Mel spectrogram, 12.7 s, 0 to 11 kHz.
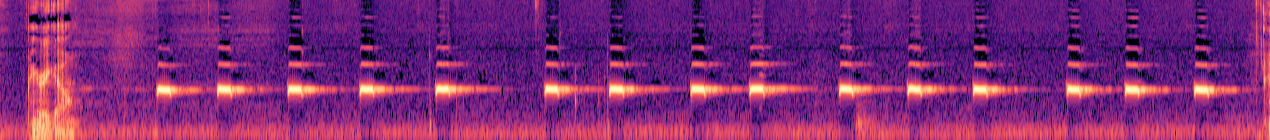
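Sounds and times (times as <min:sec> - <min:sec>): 
speech: 0:00.3 - 0:00.8
Northern Saw-whet Owl giving whistled toots: 0:01.6 - 0:12.4.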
